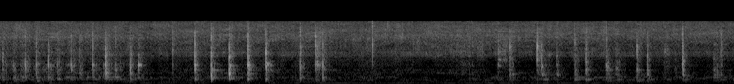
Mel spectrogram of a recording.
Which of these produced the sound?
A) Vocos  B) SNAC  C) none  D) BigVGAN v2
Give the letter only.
B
